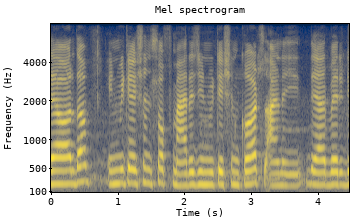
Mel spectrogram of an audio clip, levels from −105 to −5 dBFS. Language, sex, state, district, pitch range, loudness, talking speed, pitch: English, female, Punjab, Fazilka, 215-240 Hz, -16 LUFS, 175 wpm, 225 Hz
